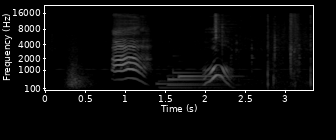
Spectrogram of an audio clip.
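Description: A short rising chime plays.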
